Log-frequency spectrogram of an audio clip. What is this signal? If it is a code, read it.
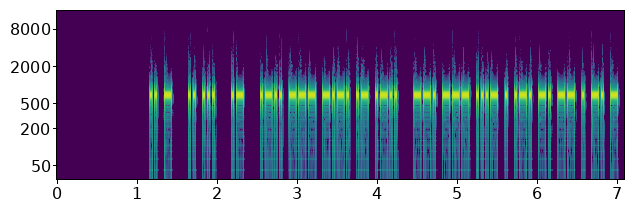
Morse code, heard as a keyed tone, about 37 wpm, 700 Hz. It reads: IT IS A LOCAL GOVERNMENT
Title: Sentences from Top 1000 Words - Review Part 5 - 40wpm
